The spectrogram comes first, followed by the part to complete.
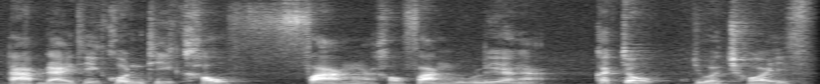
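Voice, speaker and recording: A man's voice: medium pitch, a little slow, gravelly. A man with a Thai accent, co-hosting a casual chat and explaining things eagerly with examples. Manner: animated, explains with examples and laughs. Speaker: podcast co-host.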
